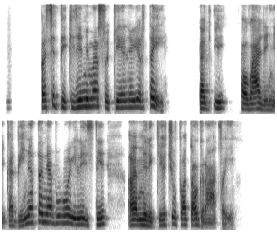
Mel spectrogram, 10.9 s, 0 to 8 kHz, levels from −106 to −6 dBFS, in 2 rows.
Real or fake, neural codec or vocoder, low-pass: fake; codec, 44.1 kHz, 2.6 kbps, SNAC; 7.2 kHz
